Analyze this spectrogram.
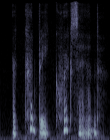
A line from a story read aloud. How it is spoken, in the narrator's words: she muttered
